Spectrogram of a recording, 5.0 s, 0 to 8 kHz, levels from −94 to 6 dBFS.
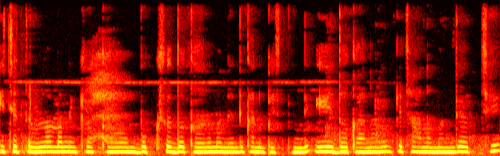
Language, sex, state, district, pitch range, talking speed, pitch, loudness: Telugu, female, Andhra Pradesh, Visakhapatnam, 235-250 Hz, 165 wpm, 240 Hz, -14 LUFS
